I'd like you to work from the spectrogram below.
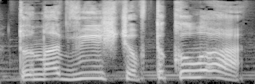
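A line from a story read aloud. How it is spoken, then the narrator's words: Grumble. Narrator (Ukrainian): буркнув Лесик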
